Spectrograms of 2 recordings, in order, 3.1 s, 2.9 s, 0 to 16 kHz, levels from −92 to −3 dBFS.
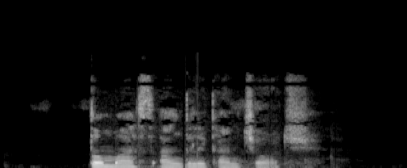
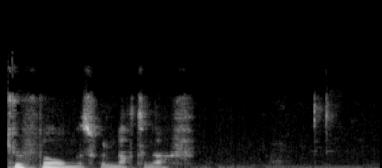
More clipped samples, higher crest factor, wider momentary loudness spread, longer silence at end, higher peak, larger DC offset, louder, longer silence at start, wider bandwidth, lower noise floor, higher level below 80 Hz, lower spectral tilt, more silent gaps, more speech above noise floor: neither; about the same, 22 dB vs 20 dB; second, 14 LU vs 18 LU; second, 0.7 s vs 1.45 s; first, -8 dBFS vs -12 dBFS; neither; about the same, -28 LUFS vs -30 LUFS; first, 0.7 s vs 0.05 s; first, 9.2 kHz vs 7.4 kHz; first, -77 dBFS vs -66 dBFS; second, -72 dBFS vs -48 dBFS; second, -4.5 dB/octave vs -6.5 dB/octave; neither; first, 50 dB vs 37 dB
